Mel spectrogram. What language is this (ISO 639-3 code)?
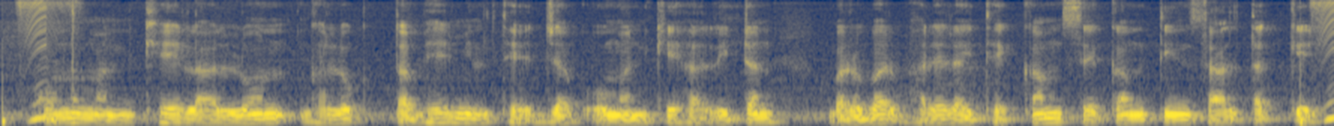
hne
